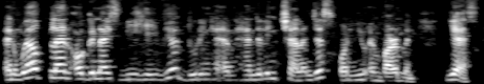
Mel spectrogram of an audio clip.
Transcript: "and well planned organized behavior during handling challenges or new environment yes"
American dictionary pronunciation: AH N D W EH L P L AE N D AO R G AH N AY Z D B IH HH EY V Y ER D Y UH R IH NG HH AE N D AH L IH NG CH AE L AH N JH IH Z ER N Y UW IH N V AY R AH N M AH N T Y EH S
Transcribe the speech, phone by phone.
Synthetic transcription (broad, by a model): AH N W EH L P L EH N AO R G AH N AY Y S B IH HH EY V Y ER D Y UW R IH NG HH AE N D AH L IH NG CH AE L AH N JH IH S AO N Y UW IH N V AY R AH N M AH N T Y EH S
